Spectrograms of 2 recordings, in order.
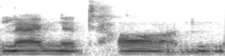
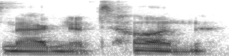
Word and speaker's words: Magneton: the show and I've always said Magneton like with a with a long o at the end and then found out recently that it's Magneton and they say that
